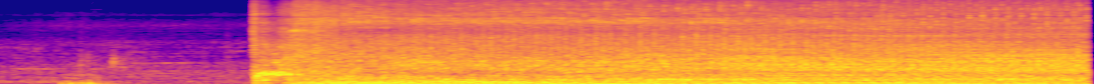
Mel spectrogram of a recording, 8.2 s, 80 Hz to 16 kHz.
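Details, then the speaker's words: 1964 Karmann Ghia race car with new 1904cc engine, first start on dual carbs tuned by ear: busy, slightly uneven rough burble, rolling black smoke; running rich with unsynchronised carburettors. "I do not like the carbs. Just going to throw that one out there."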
